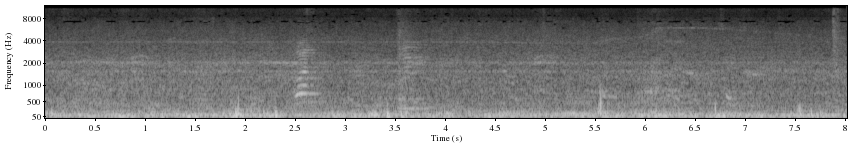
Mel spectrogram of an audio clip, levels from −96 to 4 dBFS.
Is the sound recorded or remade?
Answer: recorded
